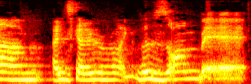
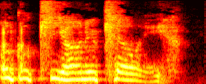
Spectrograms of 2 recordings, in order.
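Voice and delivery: put-on laid-back stoner surfer voice. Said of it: "That was a pretty good Keanu impression".

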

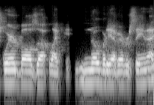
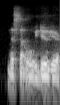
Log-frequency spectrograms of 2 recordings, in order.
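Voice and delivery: put-on calm voice, much lower; 6 semitones lower than usual. Retelling how a respected clubhouse leader spoke to a guy, in a very low, calm voice. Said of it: "in a very low, calm voice".

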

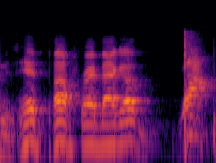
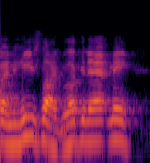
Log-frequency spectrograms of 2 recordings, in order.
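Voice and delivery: ordinary talk

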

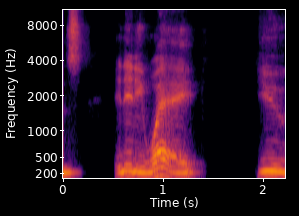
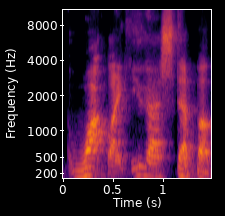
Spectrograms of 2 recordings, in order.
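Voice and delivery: restrained screaming-fit delivery, mild yelling tone; 3 semitones higher than usual. Describing a man screaming his head off at the offense, imitating someone screaming. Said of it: "he's just screaming his head off".

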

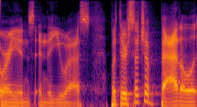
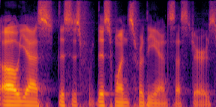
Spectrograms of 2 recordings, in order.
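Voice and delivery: ordinary talk, nothing marked

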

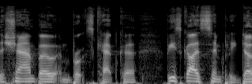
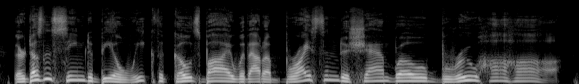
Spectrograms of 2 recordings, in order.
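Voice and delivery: put-on golf TV announcer voice, higher and louder; 3 semitones higher, 4 dB louder than usual. Retelling a remark that made you laugh out loud, in Rich Lerner's Golf Channel voice. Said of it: "in his kind of perfect Golf Channel voice".

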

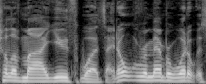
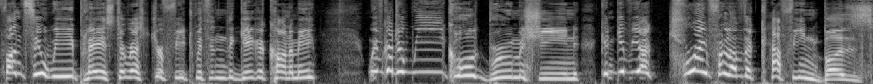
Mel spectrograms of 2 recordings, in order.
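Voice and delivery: put-on Irish accent, pitched way up; 12 semitones higher than usual. Playing a scene on the show, getting into an Irish accent. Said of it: "I want to get into the Irish accent".

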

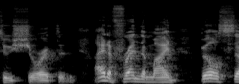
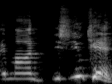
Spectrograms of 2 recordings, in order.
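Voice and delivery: imitated Hawaiian accent, much higher pitch; 5 dB louder than usual. Retelling what the laughing guys told him after he fell, Hawaiian accent. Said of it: "they talk in Hawaiian accent".

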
